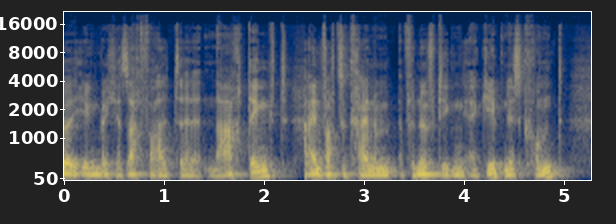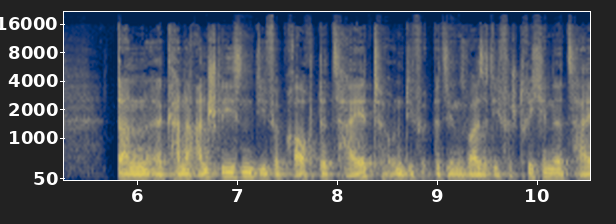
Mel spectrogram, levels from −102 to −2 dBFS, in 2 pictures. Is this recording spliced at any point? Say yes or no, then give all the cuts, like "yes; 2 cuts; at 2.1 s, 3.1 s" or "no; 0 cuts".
yes; 1 cut; at 2.4 s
